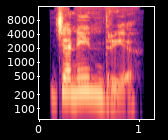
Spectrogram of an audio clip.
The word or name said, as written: जनेंद्रिय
